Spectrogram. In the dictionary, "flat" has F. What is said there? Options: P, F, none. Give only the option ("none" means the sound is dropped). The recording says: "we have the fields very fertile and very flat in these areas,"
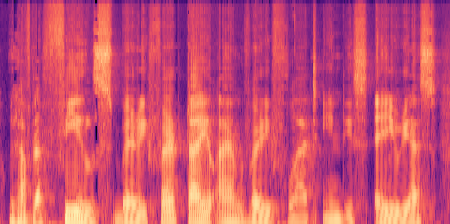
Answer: F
